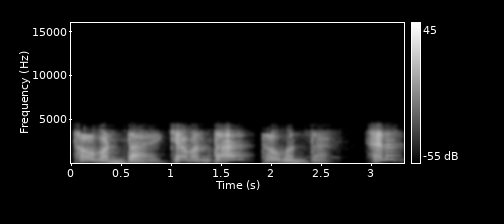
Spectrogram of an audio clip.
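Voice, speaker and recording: A woman's voice: big pitch swings, a little slow, gravelly. A woman teaching English phonics to children, sounding words out letter by letter, repeating each one, and often checking in with the class. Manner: often ends with a high-pitched tag question to the children. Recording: tinny, phone-like audio.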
